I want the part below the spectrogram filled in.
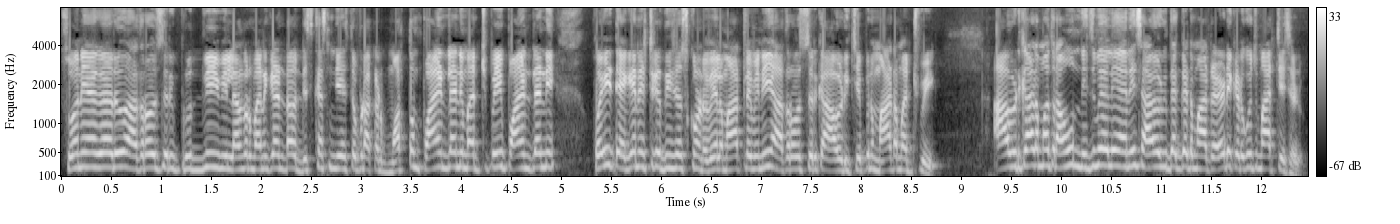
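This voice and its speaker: A man with a high voice talks quickly. He breaks down a reality show in casual commentary, mixing in English phrases as he argues his points. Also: steady tone. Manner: rapid, analytical, mixes in English phrases.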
